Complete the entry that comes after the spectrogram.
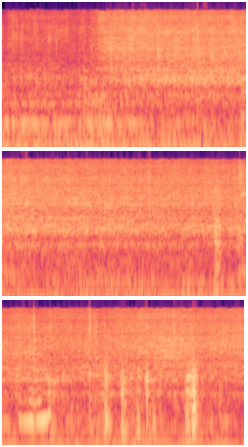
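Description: Diced pumpkin sizzling loudly in hot oil with chopped onion in a metal kadai; the sizzle grows louder about a second and a half in as the pieces go in. From about seven seconds a metal spatula clicks and scrapes against the pan as the pumpkin is stirred.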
